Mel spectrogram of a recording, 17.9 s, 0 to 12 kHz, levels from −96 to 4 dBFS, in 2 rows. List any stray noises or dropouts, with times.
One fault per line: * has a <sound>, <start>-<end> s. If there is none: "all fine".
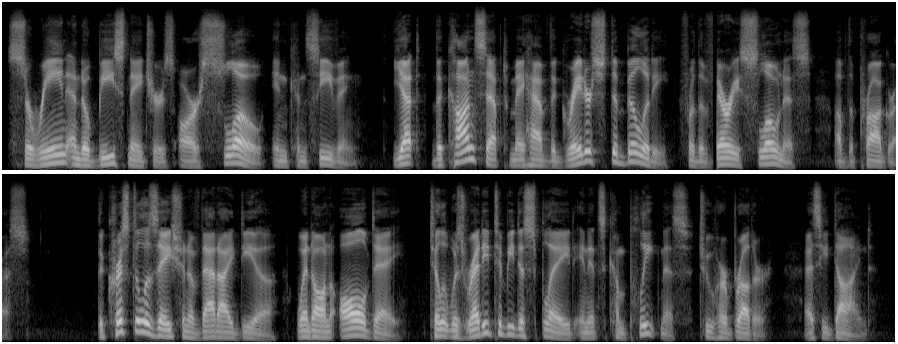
* has a dropout, 7.1-7.2 s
